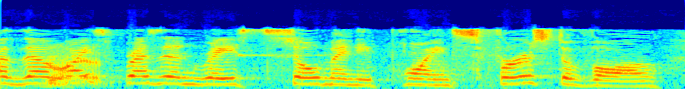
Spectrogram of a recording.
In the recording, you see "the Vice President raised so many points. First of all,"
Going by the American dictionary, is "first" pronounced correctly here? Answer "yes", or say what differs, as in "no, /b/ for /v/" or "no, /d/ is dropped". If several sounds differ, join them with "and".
yes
